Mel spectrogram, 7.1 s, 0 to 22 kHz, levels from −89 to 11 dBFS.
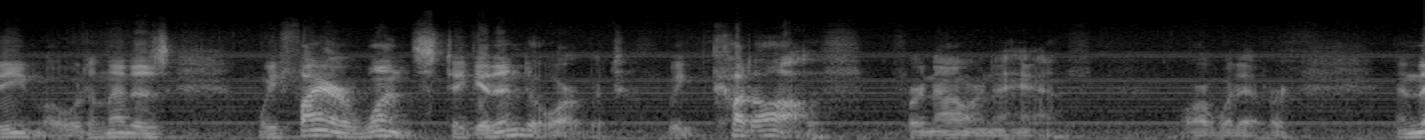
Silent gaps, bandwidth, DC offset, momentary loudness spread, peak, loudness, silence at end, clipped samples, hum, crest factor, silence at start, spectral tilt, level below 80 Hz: none; 18.5 kHz; under 0.1%; 17 LU; -14 dBFS; -31 LUFS; 0 s; under 0.1%; none; 18 dB; 0 s; -3.5 dB/octave; -54 dBFS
